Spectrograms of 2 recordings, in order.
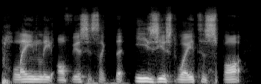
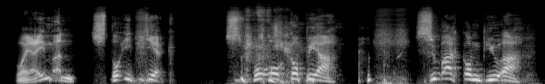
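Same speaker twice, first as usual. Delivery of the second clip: quick, very high, put-on Geordie accent; 10 semitones higher than usual. Calling for the Geordies on the show, then doing a Geordie accent. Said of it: "can we get the Geordies just real quick".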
